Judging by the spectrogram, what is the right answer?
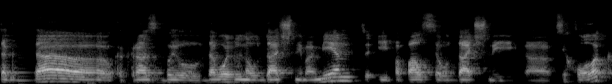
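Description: Music plays behind a man who speaks at a very slow pace. His loudness swings widely. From southern Russia. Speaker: photographer and drag artist. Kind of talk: casual interview chat.

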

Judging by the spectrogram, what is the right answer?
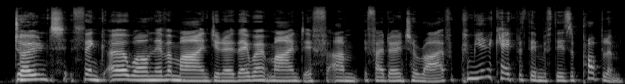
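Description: A woman speaks at a fairly quick pace with hardly any pauses, her fairly low pitch moving with ordinary variation and her tone bright and sharp. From South Africa, KwaZulu-Natal. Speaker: business owner. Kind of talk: radio interview. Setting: radio studio.

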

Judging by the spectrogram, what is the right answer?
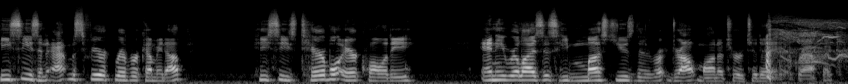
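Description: High-pitched man at a fairly quick pace with fairly even intonation, amid noticeable background noise. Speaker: chief meteorologist. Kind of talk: casual chat. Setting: separate rooms, remote. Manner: fast talker.

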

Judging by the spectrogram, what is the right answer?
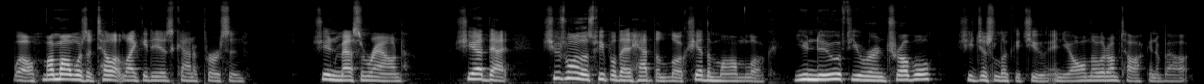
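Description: A woman with an American accent, medium pitch, ordinary pitch variation, and a fairly quick pace, on a very clean recording with a silent background. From US West Coast, Sacramento area, California. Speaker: podcast host and leadership coach, retired law enforcement officer. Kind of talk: monologue, personal story and motivational talk.

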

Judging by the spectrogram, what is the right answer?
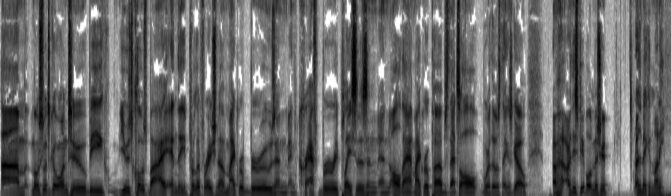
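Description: At a moderate pace, a man talks in an unremarkable speaking voice, medium in pitch with ordinary pitch variation. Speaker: podcast host. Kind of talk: casual interview.

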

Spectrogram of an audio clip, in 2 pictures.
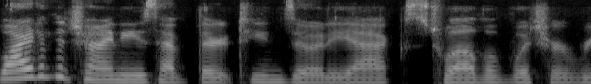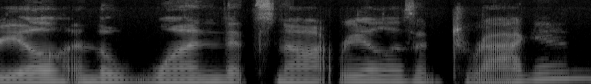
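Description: A woman with a medium-pitched voice talks at a moderate pace with hardly any pauses and ordinary pitch variation, in a dry, close sound with no echo. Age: 30s. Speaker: lawyer and online personality. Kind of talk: casual chat. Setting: video call. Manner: more confident than before.

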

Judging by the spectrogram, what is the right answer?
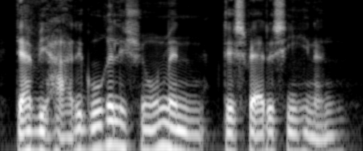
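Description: Here a man talks with a Persian accent in a very deep, low pitch with ordinary variation. The recording is very clean, with a silent background. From Iran. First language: Persian (speaking Danish). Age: 30s. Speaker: refugee, home care worker. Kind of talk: interview. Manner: halting.

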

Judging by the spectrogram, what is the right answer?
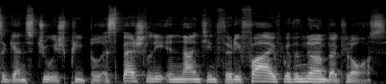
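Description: A man speaks at a fairly quick pace with a German accent. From Germany. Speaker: podcast host. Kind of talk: scripted narration.

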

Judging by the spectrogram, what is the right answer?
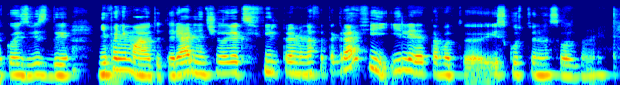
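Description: A normal speaking voice from a woman, medium in pitch, with ordinary pitch variation and a fairly quick pace. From Ukraine. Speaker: podcast co-host. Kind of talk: casual chat.

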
